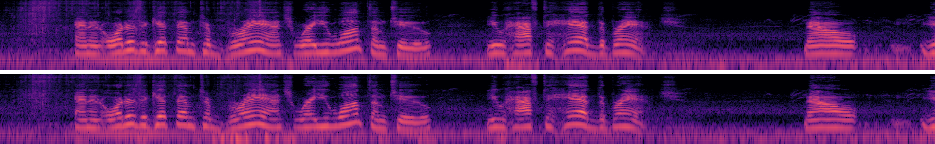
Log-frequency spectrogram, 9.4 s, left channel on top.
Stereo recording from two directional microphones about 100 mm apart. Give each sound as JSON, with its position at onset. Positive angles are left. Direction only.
{"t": 0.2, "sound": "a sound", "side_deg": 90}
{"t": 0.7, "sound": "speech", "side_deg": -35}
{"t": 8.0, "sound": "speech", "side_deg": -35}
